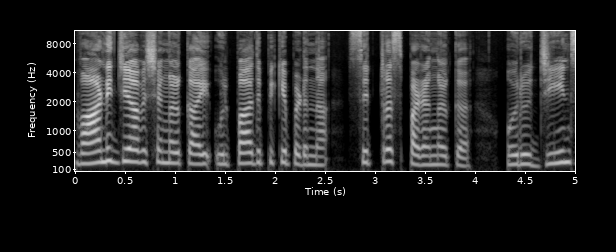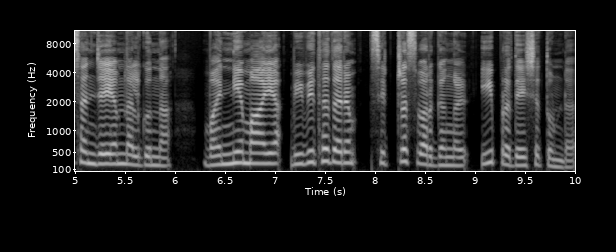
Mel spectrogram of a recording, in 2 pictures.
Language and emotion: Malayalam, neutral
